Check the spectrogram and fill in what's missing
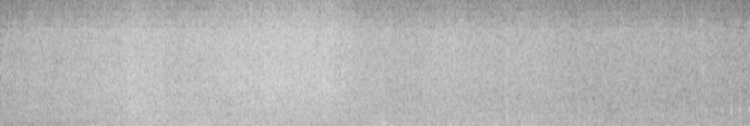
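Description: Ocean waves washing onto a California beach, a loud, steady broadband rush of surf with some wind noise, alone without any voices.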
